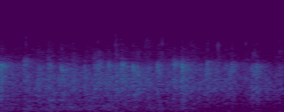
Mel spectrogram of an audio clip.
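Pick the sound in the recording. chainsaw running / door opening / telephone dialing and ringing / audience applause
audience applause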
